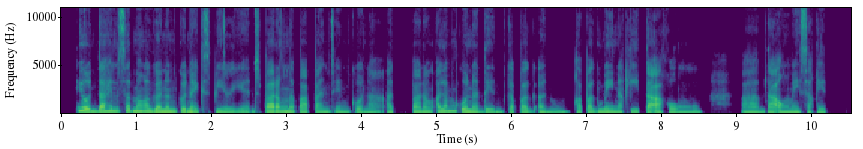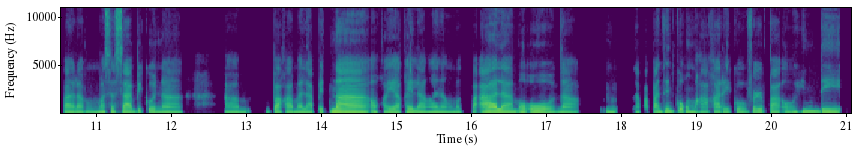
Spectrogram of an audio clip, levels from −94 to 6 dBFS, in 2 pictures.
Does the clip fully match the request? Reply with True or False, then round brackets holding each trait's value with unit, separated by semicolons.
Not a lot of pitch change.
False (3.7 semitones)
